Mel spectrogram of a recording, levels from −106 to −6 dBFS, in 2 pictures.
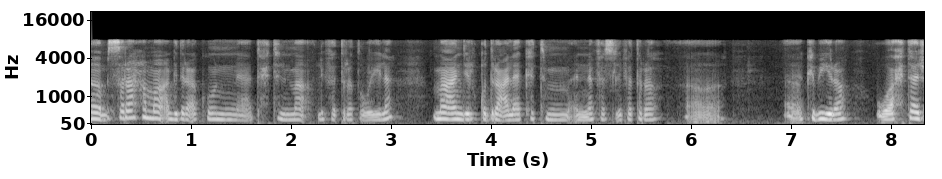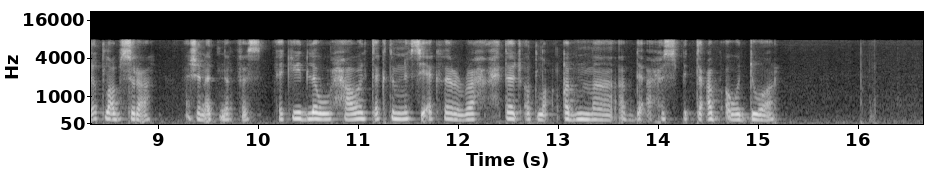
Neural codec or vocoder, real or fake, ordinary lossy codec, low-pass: none; real; none; none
